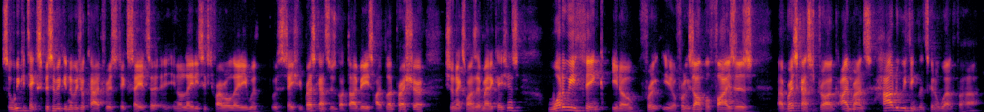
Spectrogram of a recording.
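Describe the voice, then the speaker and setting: A British man in his thirties answering interview questions about his company, talking quickly and often repeating words as he restarts. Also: fairly low pitch, animated, a bit bright. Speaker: healthcare data company founder.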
